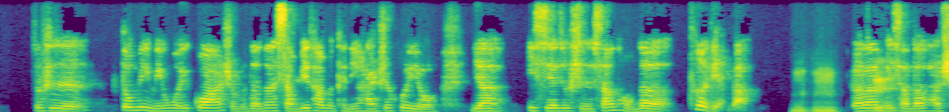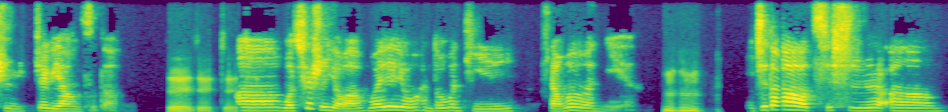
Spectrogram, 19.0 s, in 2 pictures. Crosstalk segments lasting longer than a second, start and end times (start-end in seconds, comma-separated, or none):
none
